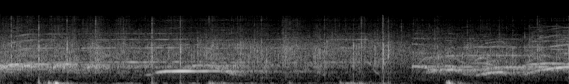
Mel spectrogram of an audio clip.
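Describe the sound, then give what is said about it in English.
An audience claps and cheers for the speaker's wife as she comes forward to speak, a dense, steady wash of applause with scattered whoops and shouts rising over it throughout. “Yes, clap for her as you come.”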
